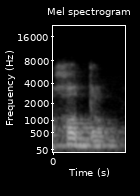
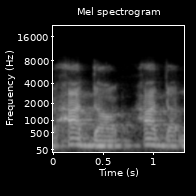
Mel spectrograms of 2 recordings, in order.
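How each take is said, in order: First: "hot dog" as Spanish "jot dog", round O; round, Hispanicized O in "hot dog"; wrong pronunciation. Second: "hot dog" as American "haht dawg", drawn out; correct pronunciation. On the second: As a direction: open "hot" to an "ah" vowel in "hot dog". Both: Shown as a demonstration. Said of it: "no hot dog".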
